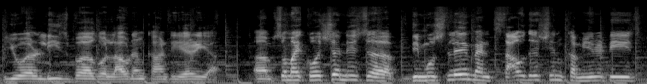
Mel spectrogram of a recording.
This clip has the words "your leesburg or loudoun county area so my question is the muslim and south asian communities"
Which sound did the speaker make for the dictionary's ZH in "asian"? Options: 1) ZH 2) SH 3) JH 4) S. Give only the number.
2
